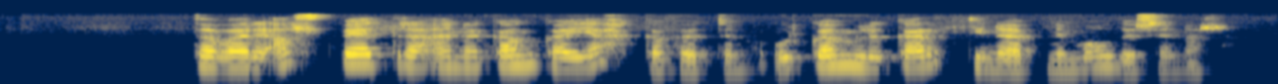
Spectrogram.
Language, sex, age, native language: Icelandic, female, 50-59, Icelandic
